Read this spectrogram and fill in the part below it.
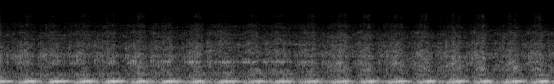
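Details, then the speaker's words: Duramax diesel swapped into a 1953 Chevy truck: steady, even idle with a smooth pulse about 3.5 times a second, no misses or knocks; runs as it should. "All right. Well, I forgot to record, but we just started it. Um, everything went like it's supposed to."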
